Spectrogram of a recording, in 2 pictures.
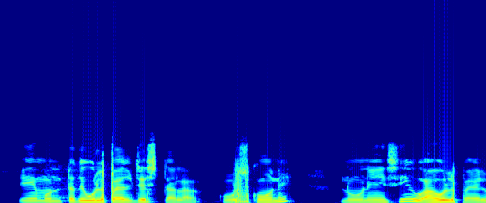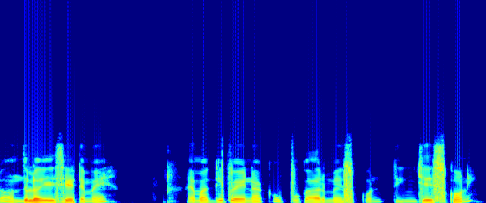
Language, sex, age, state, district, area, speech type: Telugu, male, 45-60, Andhra Pradesh, West Godavari, rural, spontaneous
